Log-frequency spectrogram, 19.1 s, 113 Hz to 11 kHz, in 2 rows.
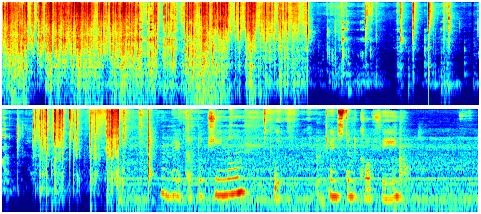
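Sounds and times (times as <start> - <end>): kitchen utensils and dishes clattering: 0.0 - 16.0.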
